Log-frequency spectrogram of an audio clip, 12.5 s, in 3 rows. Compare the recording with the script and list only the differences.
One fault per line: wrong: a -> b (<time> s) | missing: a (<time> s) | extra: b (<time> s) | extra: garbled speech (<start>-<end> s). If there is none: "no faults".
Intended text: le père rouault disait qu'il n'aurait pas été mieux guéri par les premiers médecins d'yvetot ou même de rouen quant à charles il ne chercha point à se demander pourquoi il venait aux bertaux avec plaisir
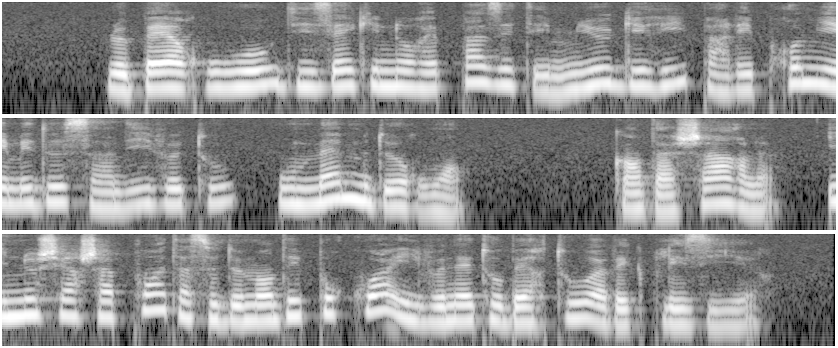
no faults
